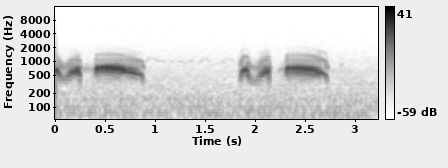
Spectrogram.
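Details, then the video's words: Decoy spotted dove calling to stir up and lure other males: two low, mellow coo phrases, each a short bent note followed by a longer throaty hoot, separated by a pause of about one second. "Tiếng chim cu gáy kích bổi"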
